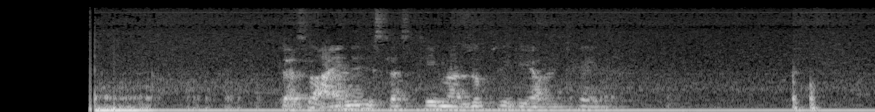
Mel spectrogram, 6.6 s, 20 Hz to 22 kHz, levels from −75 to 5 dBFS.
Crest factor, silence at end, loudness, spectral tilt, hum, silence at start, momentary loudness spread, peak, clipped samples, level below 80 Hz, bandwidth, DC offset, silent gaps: 14 dB; 0 s; -16 LUFS; -7.5 dB/octave; none; 0.65 s; 11 LU; -2 dBFS; under 0.1%; -34 dBFS; 16 kHz; under 0.1%; none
